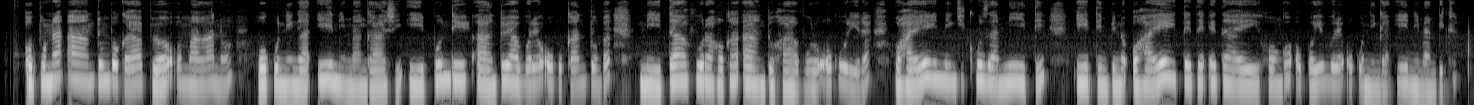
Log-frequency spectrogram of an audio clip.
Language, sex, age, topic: Oshiwambo, female, 18-24, finance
